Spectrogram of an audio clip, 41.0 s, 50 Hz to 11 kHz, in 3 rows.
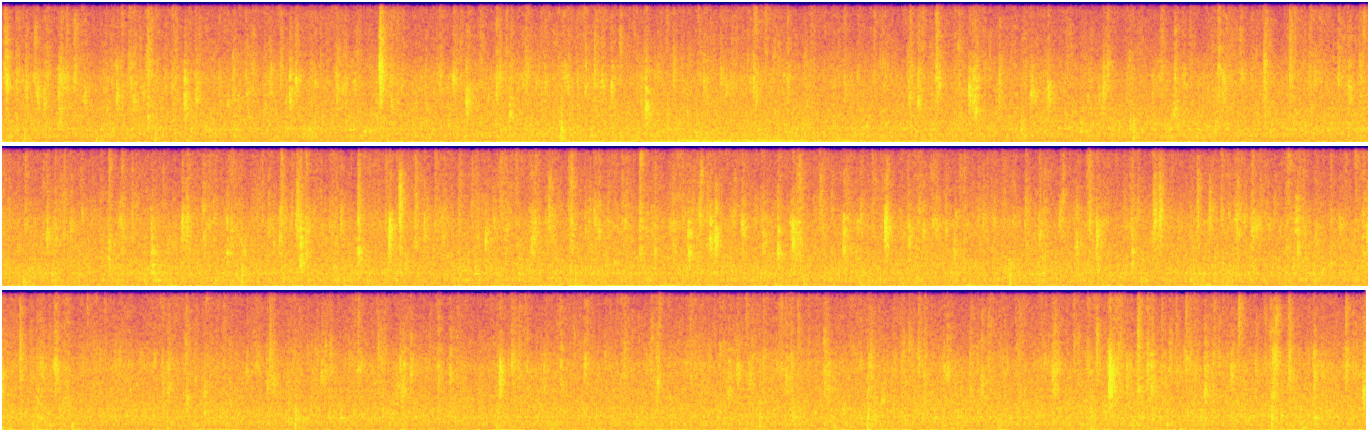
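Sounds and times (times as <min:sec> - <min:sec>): steady rain with drop impacts: 0:00.0 - 0:40.9.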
